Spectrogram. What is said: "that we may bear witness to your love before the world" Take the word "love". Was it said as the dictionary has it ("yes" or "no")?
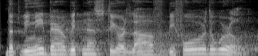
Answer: yes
